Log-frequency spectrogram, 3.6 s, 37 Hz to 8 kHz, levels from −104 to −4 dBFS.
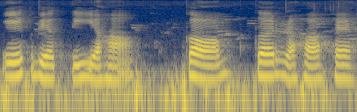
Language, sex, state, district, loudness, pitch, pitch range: Hindi, female, Punjab, Pathankot, -16 LUFS, 180 Hz, 170-200 Hz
